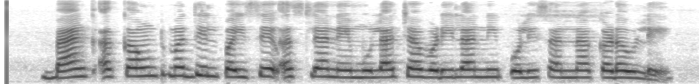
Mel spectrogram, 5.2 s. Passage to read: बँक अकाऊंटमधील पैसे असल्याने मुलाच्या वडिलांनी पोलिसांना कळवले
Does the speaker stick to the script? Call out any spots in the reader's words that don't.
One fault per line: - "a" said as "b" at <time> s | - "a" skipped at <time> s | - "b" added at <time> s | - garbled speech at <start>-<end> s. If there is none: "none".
none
